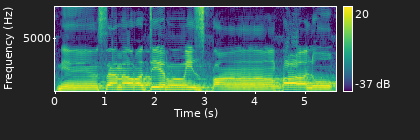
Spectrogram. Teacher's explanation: Tanwin bertemu ro itu bukan gunnah, bukan samar-samar, tapi tanwinnya dimasukkan ke dalam ro, tapi tidak menggunakan gunnah, tidak menggunakan dengung. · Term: idgham bila gunnah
